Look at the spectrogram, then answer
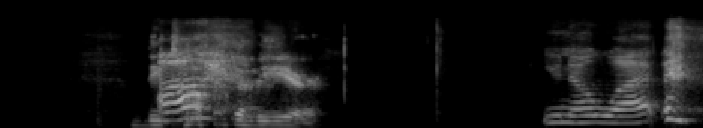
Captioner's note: laughs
